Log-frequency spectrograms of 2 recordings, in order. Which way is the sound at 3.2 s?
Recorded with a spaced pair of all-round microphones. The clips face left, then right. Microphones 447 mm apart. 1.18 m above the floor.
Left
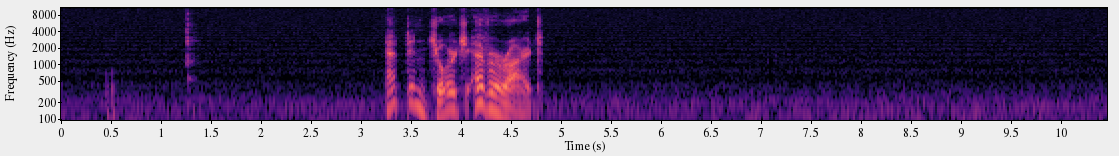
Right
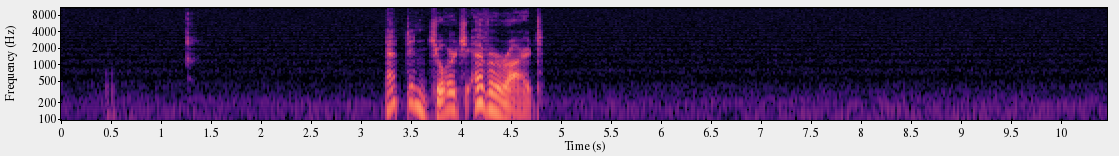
60° right (ahead or behind).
